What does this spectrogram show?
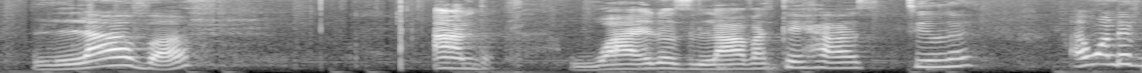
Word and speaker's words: lávate: If I don't put a tilde here, or the accent right here, you would not get the pronunciation. So we want it to be lavate, yes, and not lavate. See, we want the stress. Right, we want to maintain the stress Exactly. where it was before we had this.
